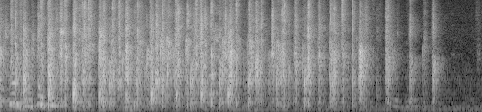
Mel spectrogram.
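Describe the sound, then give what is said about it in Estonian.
A crowd applauds steadily for several seconds, many hands clapping densely, the applause thinning and fading out near the end; applause given to cleanse the room during a break, at a Tartu film festival day. “et see on veel, et siin oli see tuur, nüüd hakkab post, podcast vahepeal see hea ruum ära puhastada aplausiga. et võib korralikult aplausida.”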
